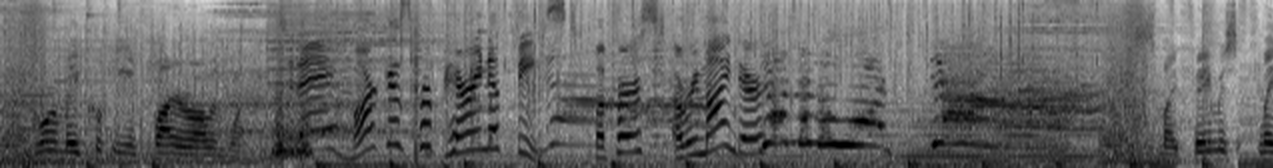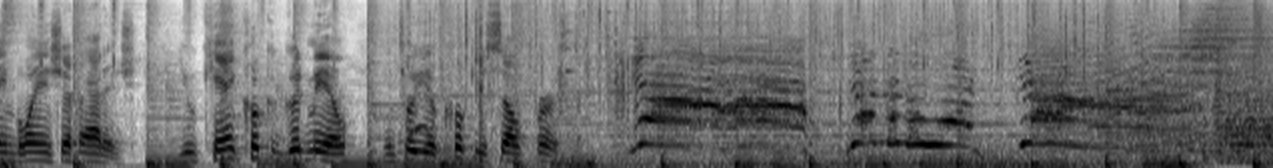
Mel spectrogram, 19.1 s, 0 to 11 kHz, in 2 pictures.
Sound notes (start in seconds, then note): 7.7 screaming; 14.0 screaming; 18.9 fire extinguisher roaring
